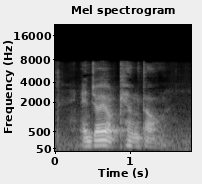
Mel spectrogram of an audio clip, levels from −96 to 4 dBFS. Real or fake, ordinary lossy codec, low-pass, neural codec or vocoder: fake; none; none; codec, 16 kHz, 2 kbps, X-Codec, WavLM features, trained on Multilingual LibriSpeech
